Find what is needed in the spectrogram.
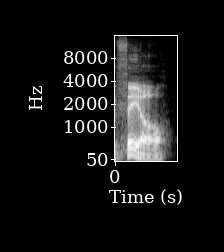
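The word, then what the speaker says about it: Thayil: and chris cornell and i believe it's pronounced kim thale is that wrong you're correct okay there we go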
